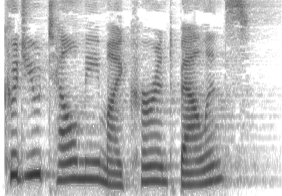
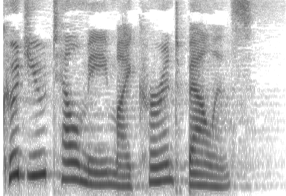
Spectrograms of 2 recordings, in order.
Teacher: Could you becomes could ya in faster conversation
